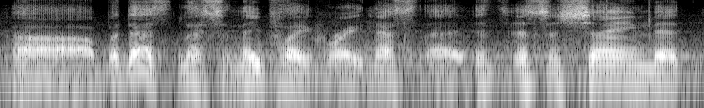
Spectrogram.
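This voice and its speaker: A man's voice: mid-range voice, moderate pace, creaky, background noise. A man who coaches a team, answering reporters at a postgame press conference in a candid, conversational way, often saying "you know" and "listen". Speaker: head coach.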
